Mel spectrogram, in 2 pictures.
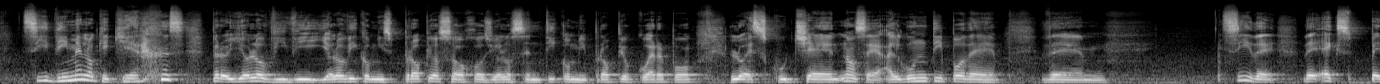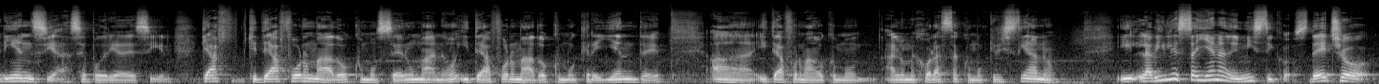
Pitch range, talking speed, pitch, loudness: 110-135 Hz, 160 wpm, 115 Hz, -14 LUFS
